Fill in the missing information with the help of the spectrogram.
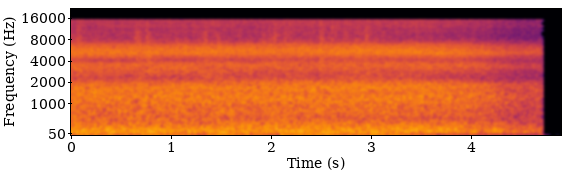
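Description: Loud, steady rush of a river in flood, torrential water, cutting off suddenly near the end.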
